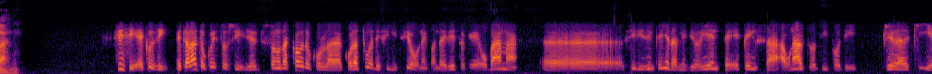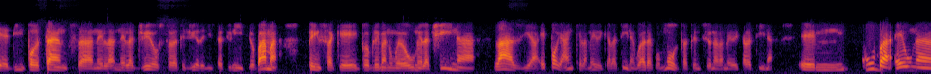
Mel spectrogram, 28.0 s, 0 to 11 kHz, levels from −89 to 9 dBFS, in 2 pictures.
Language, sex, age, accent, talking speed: Italian, male, 50-69, native, 150 wpm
